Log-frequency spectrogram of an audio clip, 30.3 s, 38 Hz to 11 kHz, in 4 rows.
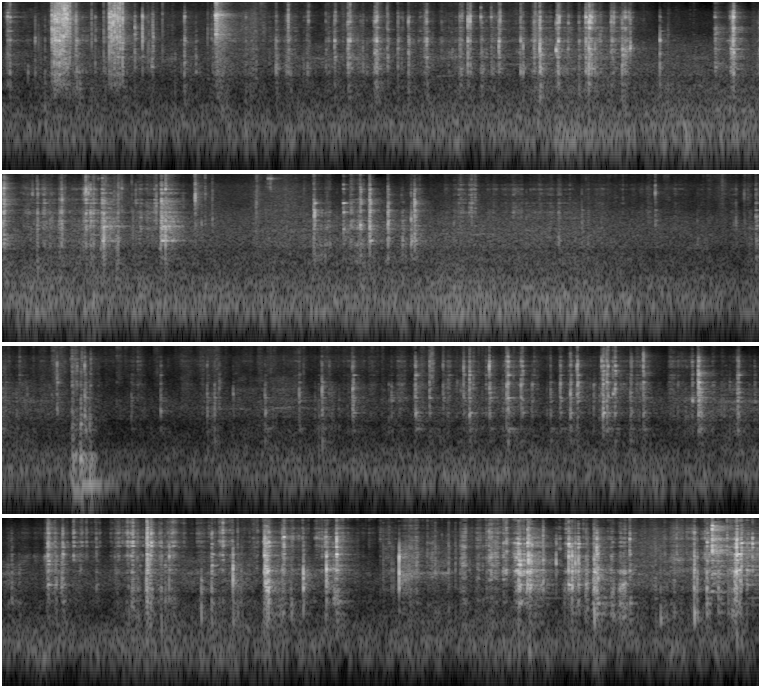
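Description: Ratchet wrench with a 5 mm Allen bit clicking in quick runs as it backs out the bolts holding the chrome cylinder cover on a Yamaha Virago 535, with one louder knock about halfway through.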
